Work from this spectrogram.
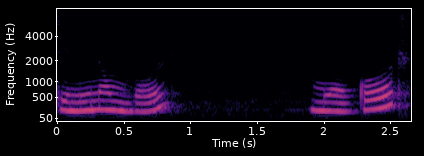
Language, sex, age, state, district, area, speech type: Assamese, female, 45-60, Assam, Charaideo, urban, spontaneous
